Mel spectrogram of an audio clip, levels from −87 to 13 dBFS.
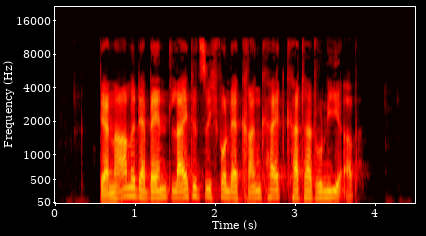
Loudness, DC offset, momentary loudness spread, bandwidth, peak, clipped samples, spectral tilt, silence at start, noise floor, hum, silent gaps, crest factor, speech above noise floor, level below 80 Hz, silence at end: -24 LUFS; under 0.1%; 7 LU; 11.5 kHz; -4 dBFS; under 0.1%; -5 dB/octave; 0.55 s; -72 dBFS; none; none; 22 dB; 48 dB; -64 dBFS; 0.8 s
